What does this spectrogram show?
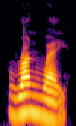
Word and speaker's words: runway: speed before taking off so the first word has three syllables run away and the second word has just two syllables Runway completely different meanings okay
